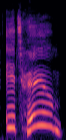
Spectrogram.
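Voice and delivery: high, loud alarmed cry; startled cry. Acted. Penguin realises the footsteps are the Bobot, startled shout. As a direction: blurt it out in shock.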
